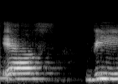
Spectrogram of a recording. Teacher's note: labiodental, between the upper incisor and lower lip. That is when we pronounce F, V, then it is labiodental.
